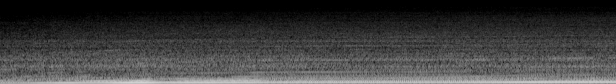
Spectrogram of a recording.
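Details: 1997 Dodge Ram 3500, 5.9 12-valve Cummins, about 42°F, after lift/transfer pump replacement for hard starting: steady, smooth diesel clatter rising with a rev to about 2500 rpm at no load, then settling. Fuel pressure normal; repair successful.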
